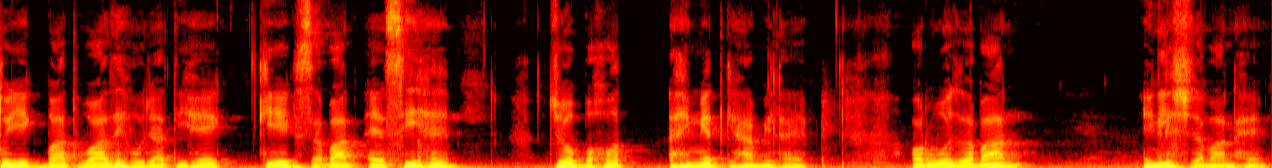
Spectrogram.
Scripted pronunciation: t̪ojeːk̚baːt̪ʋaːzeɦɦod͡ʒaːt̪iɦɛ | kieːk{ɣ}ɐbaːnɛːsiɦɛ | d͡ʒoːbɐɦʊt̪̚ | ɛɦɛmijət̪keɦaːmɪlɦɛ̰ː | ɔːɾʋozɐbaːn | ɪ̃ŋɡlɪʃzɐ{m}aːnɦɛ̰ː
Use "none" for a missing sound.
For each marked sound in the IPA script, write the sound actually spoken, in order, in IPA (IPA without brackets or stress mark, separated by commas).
z, b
